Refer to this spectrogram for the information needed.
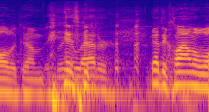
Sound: all laugh

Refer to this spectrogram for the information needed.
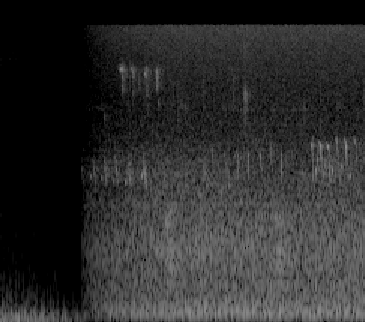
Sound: birds chirping outside

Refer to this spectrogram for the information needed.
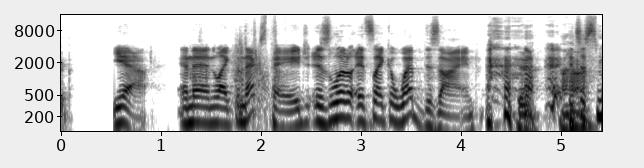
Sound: laughter

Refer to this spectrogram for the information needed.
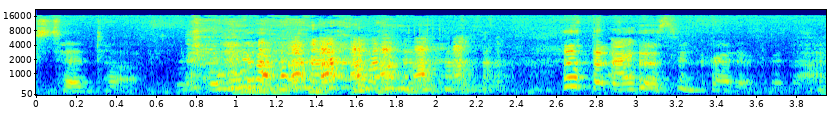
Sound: laughter

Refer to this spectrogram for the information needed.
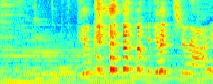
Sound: laughing

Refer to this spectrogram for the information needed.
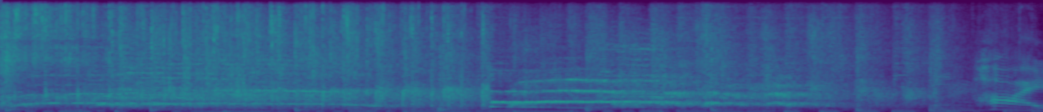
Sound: applause and Cheers

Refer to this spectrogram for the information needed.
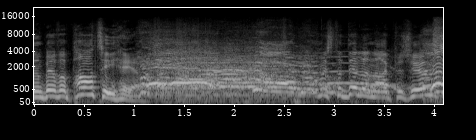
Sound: everyone shouts

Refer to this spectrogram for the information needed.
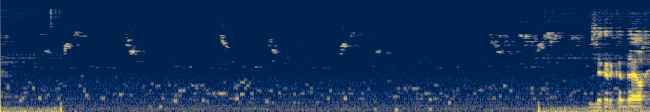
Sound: birds chirping

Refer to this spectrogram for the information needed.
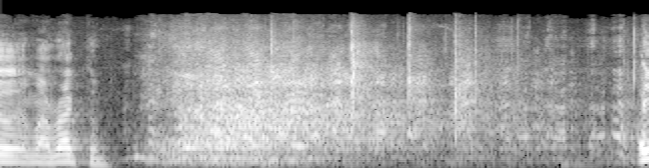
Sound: laughter

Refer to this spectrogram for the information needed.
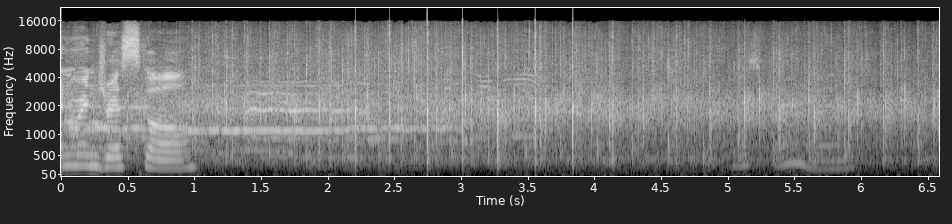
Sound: attendees applauding

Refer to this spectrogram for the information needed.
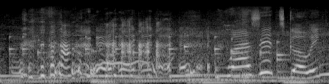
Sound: kids laugh

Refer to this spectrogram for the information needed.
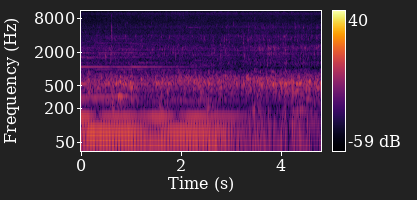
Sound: ethereal music; water bubbling

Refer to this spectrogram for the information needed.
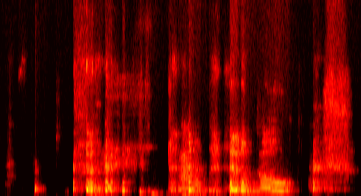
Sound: outbursts of laughter

